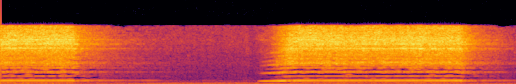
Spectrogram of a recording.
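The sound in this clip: Train sound effect of two loud, sustained steam-whistle blasts with airy hiss. A short, quieter gap separates the blasts, and the second blast is longer than the first.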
